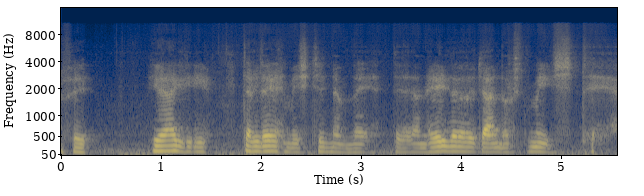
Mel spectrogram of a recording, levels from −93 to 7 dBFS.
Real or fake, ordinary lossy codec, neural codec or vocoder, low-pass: fake; none; codec, 16 kHz in and 24 kHz out, 0.6 kbps, FocalCodec, streaming, 2048 codes; 10.8 kHz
